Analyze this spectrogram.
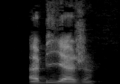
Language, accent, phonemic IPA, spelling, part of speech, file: French, France, /a.bi.jaʒ/, habillage, noun, LL-Q150 (fra)-habillage.wav
- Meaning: 1. dressing 2. lining 3. preparing (various types of food to be cooked) 4. skin (set of resources that modifies the appearance)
